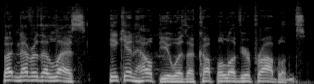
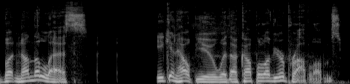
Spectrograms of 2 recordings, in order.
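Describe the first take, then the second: First: It is said in his normal voice. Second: It is said in a put-on voice.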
